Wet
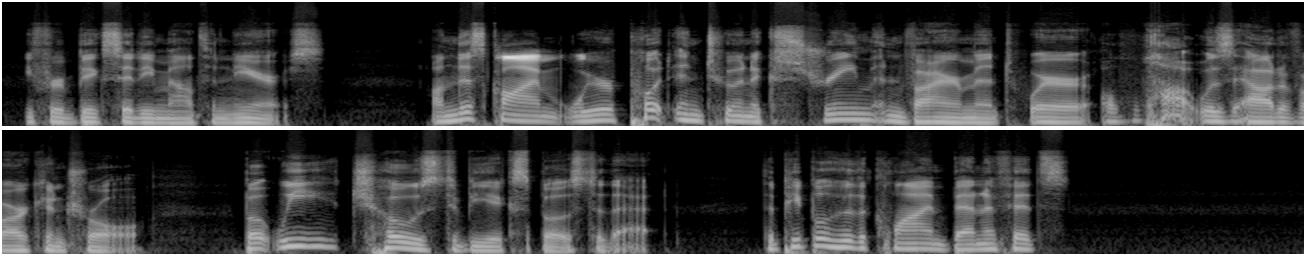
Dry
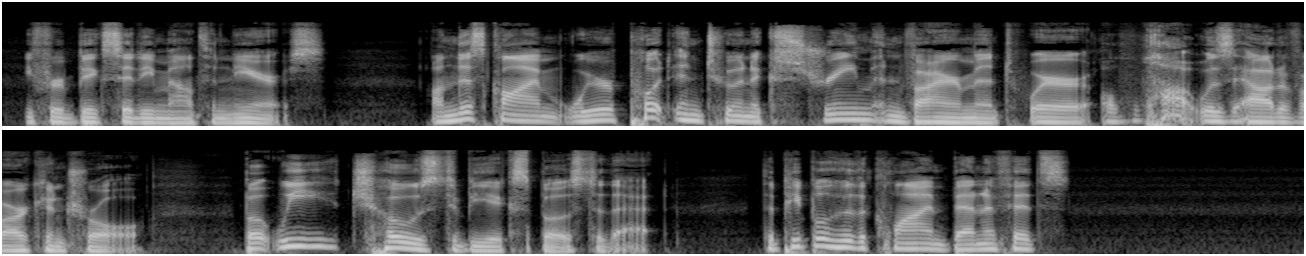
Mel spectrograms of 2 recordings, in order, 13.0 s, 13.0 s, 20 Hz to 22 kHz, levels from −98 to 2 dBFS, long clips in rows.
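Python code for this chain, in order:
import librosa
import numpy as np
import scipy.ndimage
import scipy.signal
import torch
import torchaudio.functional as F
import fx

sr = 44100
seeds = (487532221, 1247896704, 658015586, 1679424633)

p1 = np.sign(x) * np.maximum(np.abs(x) - 10.0 ** (-36.5 / 20.0), 0.0)
p2 = x + F.gain(torch.from_numpy(p1), -10.5).numpy()
p3 = fx.lowpass_res(p2, sr, hz=4200.0, q=14.0, at=(2.46, 2.91))
y = F.gain(torch.from_numpy(p3), -9.5).numpy()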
